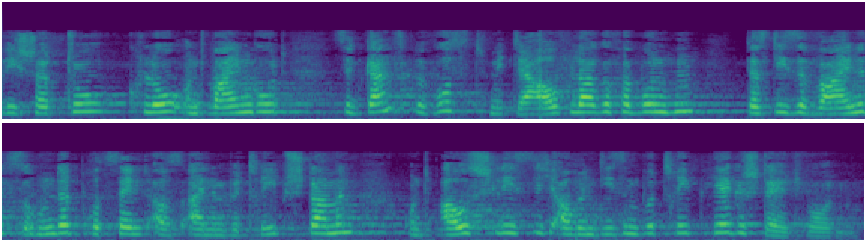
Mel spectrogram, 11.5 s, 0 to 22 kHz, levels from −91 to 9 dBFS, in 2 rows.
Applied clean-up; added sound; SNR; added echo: none; none; none; reverberation time 1.3 s.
